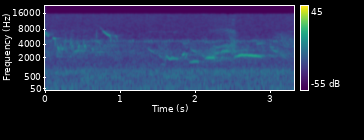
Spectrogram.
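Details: Village countryside birds: scattered high chirps, then a few clear whistled notes, one long level whistle near the end, with soft distant twittering and a steady noisy background hiss.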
